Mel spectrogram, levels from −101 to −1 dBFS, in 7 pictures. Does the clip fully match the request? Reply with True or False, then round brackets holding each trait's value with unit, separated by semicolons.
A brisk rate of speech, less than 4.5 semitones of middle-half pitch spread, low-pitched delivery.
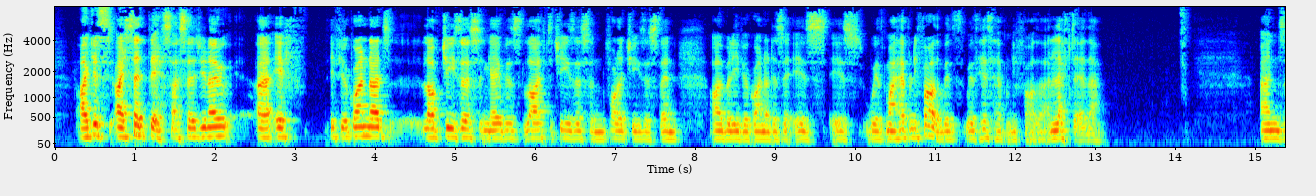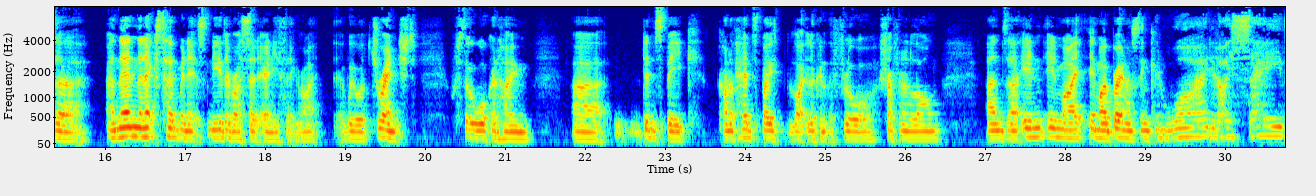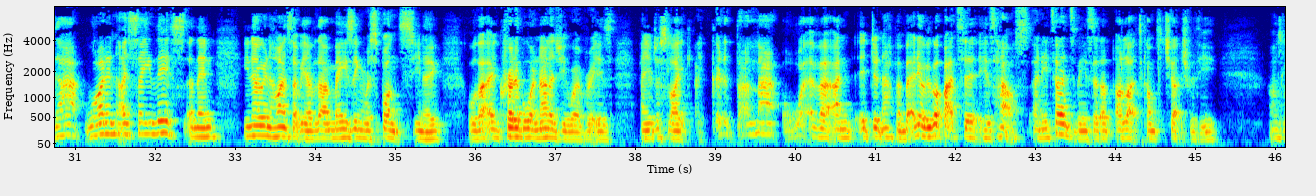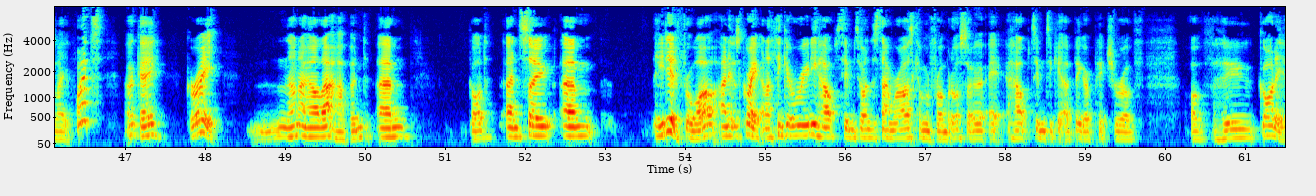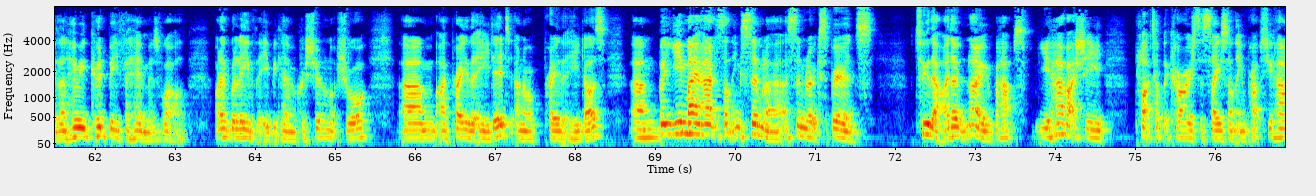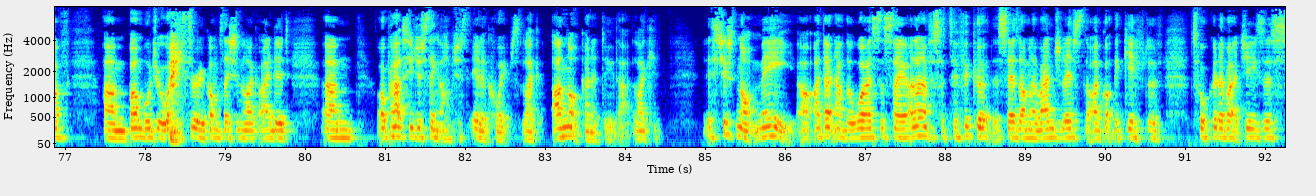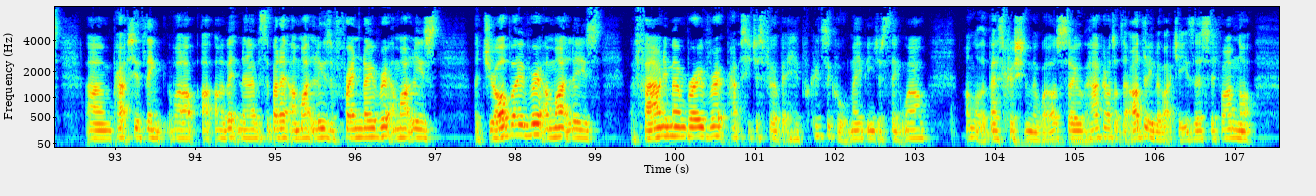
True (225 wpm; 3.2 semitones; 130 Hz)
